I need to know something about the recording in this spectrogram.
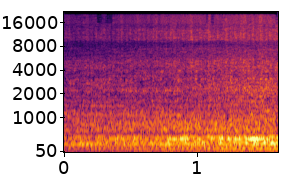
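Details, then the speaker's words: Toyota Alphard ANH20, idling. Quiet, even idle with a faint rough, gritty whirr underneath, coming from the rear idler pulley. Its bearing is worn and the pulley slightly wobbly; it needs replacing. "Nah, ini ini ada sedikit kasar bunyi-bunyi sedikit kasar itu dari idle puli. Idle puli yang bagian belakang ya. Nah, ini dia. Dia udel pulinya udah agak goyang. Bearingnya memang udah agak kasar. Jadi ee nimbulin bunyi kasar juga."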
